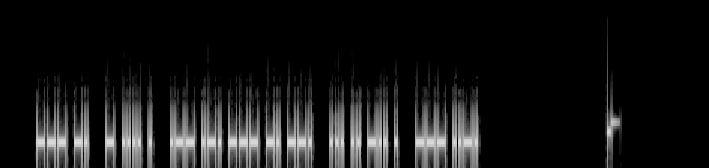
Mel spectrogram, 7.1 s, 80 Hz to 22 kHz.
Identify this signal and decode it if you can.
Morse code, heard as a keyed tone, about 44 wpm, 700 Hz. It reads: ON THE WRONG SIDE OF
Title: Sets of 5 Words Encore 45wpm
